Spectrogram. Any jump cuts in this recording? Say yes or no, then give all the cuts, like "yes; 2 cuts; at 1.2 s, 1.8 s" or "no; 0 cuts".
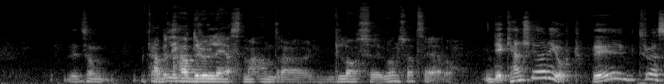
yes; 1 cut; at 2.4 s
